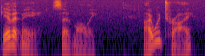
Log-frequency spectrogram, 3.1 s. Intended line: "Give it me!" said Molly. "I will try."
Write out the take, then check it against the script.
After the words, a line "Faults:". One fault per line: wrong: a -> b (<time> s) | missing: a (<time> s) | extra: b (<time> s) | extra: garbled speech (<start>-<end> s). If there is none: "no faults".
"Give it me!" said Molly. "I would try."
Faults:
wrong: will -> would (2.3 s)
